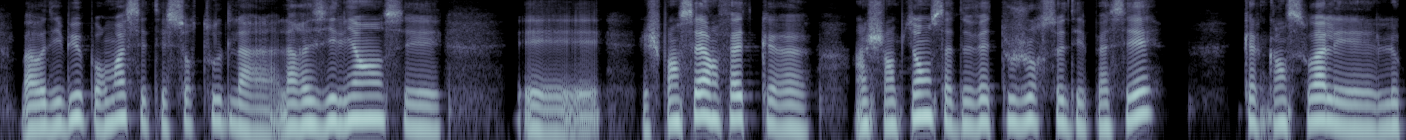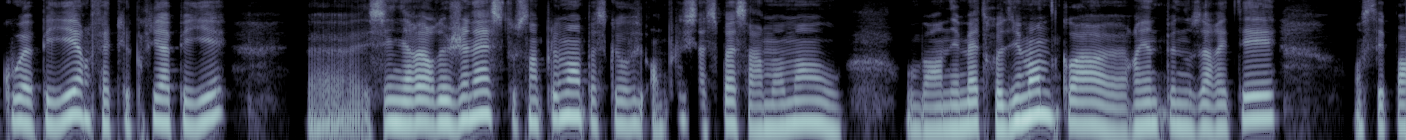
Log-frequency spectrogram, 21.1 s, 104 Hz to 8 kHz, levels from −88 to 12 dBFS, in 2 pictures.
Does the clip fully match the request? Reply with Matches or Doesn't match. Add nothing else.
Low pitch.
Doesn't match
